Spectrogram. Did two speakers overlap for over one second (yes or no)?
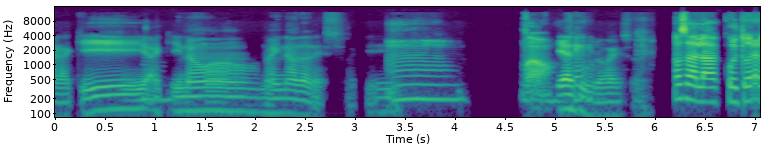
no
